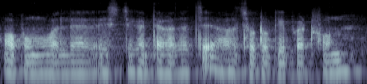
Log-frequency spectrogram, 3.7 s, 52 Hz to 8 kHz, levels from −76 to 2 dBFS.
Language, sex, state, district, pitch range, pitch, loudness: Bengali, male, West Bengal, Cooch Behar, 95-105 Hz, 100 Hz, -24 LUFS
